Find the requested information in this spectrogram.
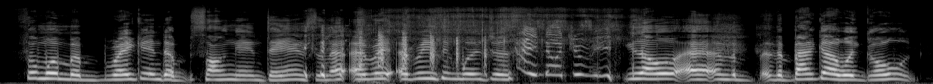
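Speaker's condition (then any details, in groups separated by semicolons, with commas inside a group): Cerebral palsy; speech sounds unusual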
